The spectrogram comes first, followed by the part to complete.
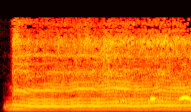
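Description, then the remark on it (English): A loud, steady motorized buzz like a vacuum cleaner kicks in abruptly and drones at an even, rich pitch for about two seconds, with no one talking. “I swear to God, that better be the vacuum cleaner.”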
